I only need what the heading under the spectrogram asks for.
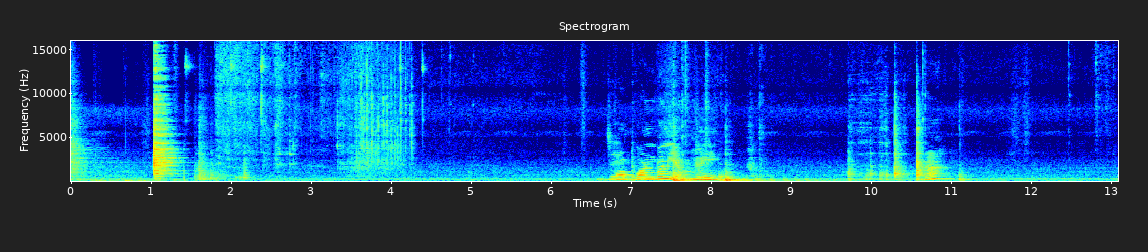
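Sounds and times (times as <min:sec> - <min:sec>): metal kitchenware clanking: 0:01.0 - 0:02.9.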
